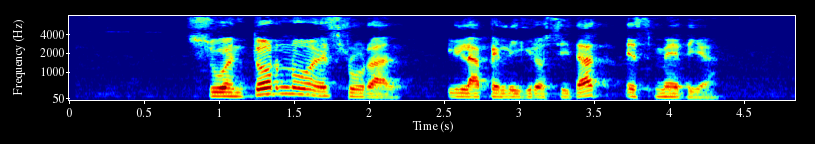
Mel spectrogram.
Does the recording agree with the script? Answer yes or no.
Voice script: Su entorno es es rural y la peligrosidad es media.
no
